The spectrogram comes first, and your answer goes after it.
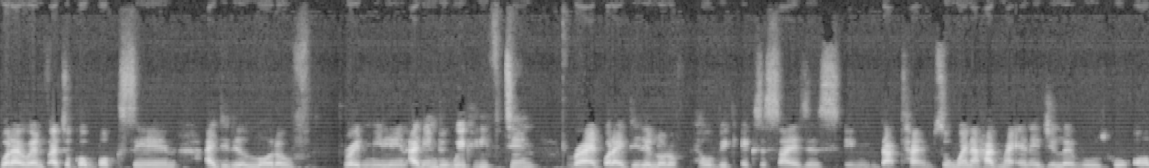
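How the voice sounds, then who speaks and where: Her voice very deep and low, a woman speaks at a moderate pace in an animated tone. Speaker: mom vlogger. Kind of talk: vlog monologue.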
